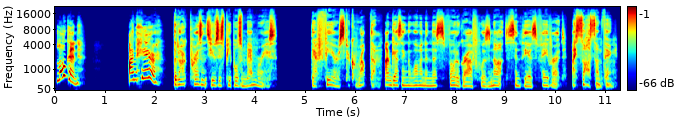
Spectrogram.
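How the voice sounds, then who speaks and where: A woman playing a determined, inquisitive FBI agent in a video game, speaking in measured, clipped phrases. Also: lowish voice, sing-song, husky, exaggerated voice. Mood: urgent shouting, then hushed, tense. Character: determined female FBI agent and mother, sharp, inquisitive investigator. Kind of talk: video game dialogue, investigative monologue.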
